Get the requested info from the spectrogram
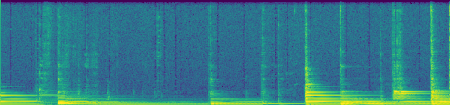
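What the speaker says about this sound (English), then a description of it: "so now I'm in drop C, so that means my E string is no longer an E note, it's a C when it's open." Plucked guitar strings ring out in several separate notes, with the low E string detuned to drop C and compared against a reference note, each pluck decaying slowly, with no talking.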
